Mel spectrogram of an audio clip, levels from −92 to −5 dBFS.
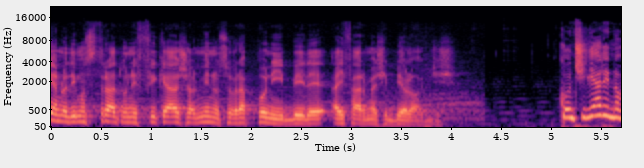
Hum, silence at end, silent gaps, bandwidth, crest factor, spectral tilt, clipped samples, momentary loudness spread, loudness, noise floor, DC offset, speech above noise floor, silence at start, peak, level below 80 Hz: none; 0 s; none; 15 kHz; 14 dB; -4.5 dB/octave; under 0.1%; 8 LU; -27 LUFS; -64 dBFS; under 0.1%; 37 dB; 0 s; -14 dBFS; -58 dBFS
